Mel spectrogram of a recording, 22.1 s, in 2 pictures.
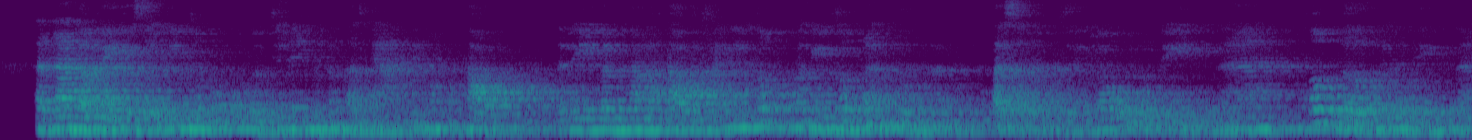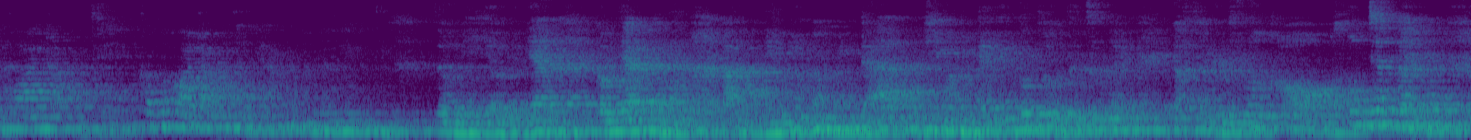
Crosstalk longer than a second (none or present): none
